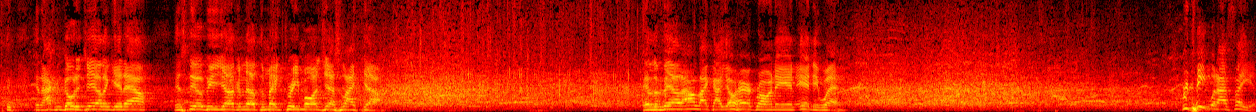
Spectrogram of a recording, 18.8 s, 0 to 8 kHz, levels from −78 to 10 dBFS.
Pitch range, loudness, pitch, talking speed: 195-220 Hz, -19 LUFS, 210 Hz, 115 wpm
